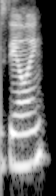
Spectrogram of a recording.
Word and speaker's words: Saling: to pronounce that no it's like you're either going for a sale and you're going to buy a house or you're on the ocean and you're going sailing right yep so today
